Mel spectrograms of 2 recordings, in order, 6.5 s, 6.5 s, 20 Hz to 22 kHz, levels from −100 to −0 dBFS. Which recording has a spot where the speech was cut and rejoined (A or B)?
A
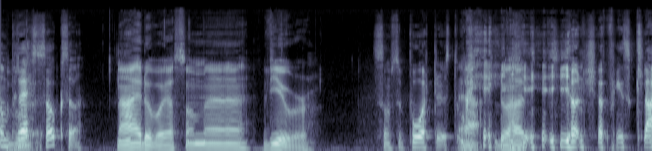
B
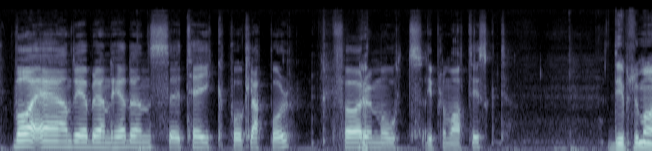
B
